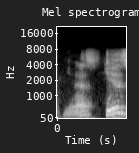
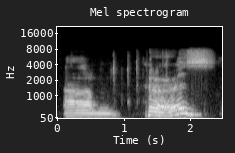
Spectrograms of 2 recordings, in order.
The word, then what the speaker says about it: here's: Yeah, this is quite difficult for learners because they might pronounce it as... hers. Hers. See, if you look in the chat, I'm typing hers. Hers. Yeah, that's different. Hers, it means that it's possessive pronoun. It belongs to her.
